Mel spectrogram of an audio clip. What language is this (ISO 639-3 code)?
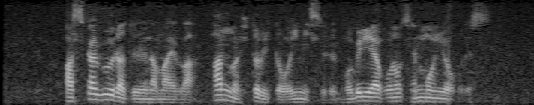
jpn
